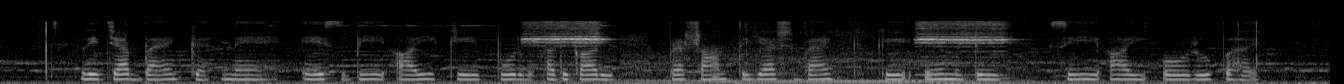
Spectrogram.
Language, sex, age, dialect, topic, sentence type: Magahi, female, 18-24, Southern, banking, statement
